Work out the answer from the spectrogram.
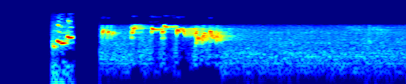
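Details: Button quail calling: one brief sharp note, then after a short pause a quick run of high chirping and whistled notes lasting about a second, trailing off into a steady hiss.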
